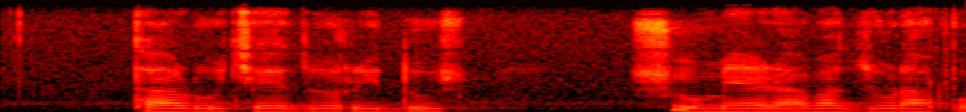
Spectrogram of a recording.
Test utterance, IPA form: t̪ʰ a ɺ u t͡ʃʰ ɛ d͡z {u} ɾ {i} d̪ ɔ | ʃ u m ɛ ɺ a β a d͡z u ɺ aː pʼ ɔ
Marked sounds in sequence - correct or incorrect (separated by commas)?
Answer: incorrect, correct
